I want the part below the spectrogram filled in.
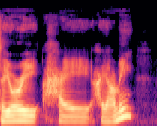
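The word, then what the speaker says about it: Saori Hayami: By the way, I think her name is pronounced Sayori Hayami.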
